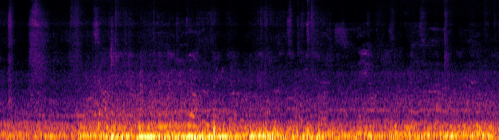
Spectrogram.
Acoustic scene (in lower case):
bus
